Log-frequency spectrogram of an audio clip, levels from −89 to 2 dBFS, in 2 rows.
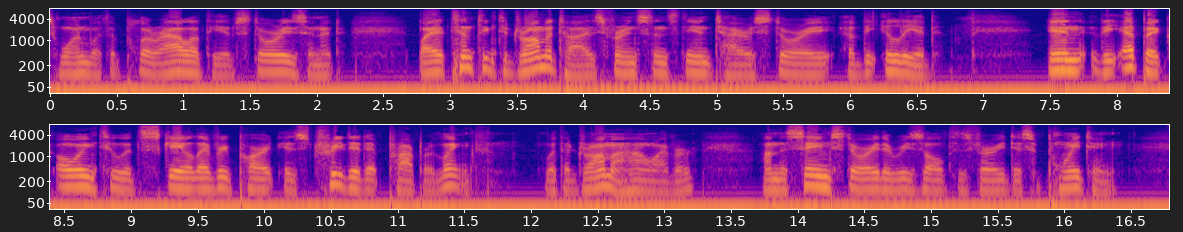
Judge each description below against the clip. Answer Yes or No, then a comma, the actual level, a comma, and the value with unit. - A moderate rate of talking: Yes, average, 170 wpm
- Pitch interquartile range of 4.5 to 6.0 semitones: No, average, 3.4 semitones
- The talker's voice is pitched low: Yes, low, 120 Hz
